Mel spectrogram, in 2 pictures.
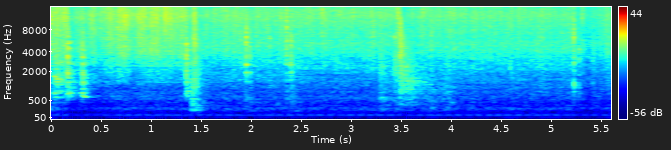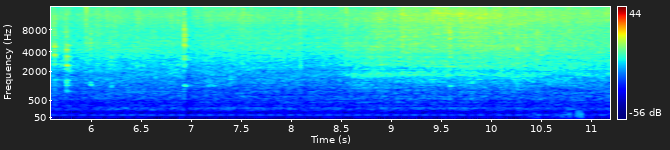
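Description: Sliced pork and onion sizzling steadily in a frying pan, with a spatula scraping and knocking against the pan now and then through the first several seconds, then only the sizzling.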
